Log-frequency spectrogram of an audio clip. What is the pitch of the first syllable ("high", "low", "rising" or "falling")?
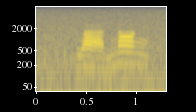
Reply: low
